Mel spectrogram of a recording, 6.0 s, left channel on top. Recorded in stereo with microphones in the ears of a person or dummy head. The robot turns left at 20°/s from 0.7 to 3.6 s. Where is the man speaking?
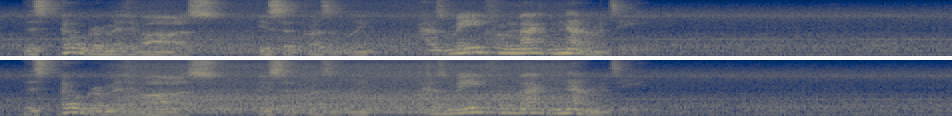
160° right, 1.6 m; by 4.1 s 145° left, 1.6 m.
